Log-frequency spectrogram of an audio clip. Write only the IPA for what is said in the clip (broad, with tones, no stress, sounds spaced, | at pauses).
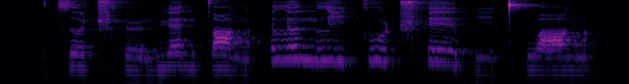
t͡s ɹ̩˧˥ ʈ͡ʂʰ ɻ̩˨˩ n̪ ɥ ɛ˥˧ n t̪ ɑ˥˩ ŋ | l ə˥ n l i˥˧ k u˥˧ ʈ͡ʂʰ e˥˩ ɪ̯ p i˨˩ t̪ʰ w ɑ˥ ŋ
